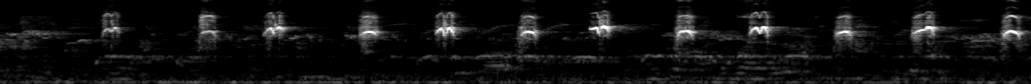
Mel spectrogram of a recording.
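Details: Brown-throated sunbird, a female calling the male, in vigorous trotol style: sharp high chirps repeated a little more than once a second, with a faint steady hum and low rumble beneath.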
